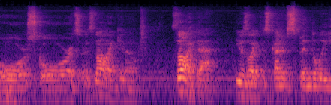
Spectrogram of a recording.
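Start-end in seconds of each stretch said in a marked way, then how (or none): 0.0-0.9 deep, solemn bass voice full of gravitas. Illustrating how people imagine a solemn delivery with gravitas, in a super deep bass voice. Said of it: "like super duper bass voice that vibrates your coffee table".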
